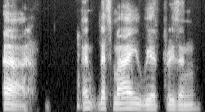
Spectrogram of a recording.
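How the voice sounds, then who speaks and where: A man's voice: mid-range voice, fairly even intonation, takes it slowly, no echo. Malaysian man in his thirties, casual. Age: 30s. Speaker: guitarist in a band, interview guest. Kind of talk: casual chat.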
